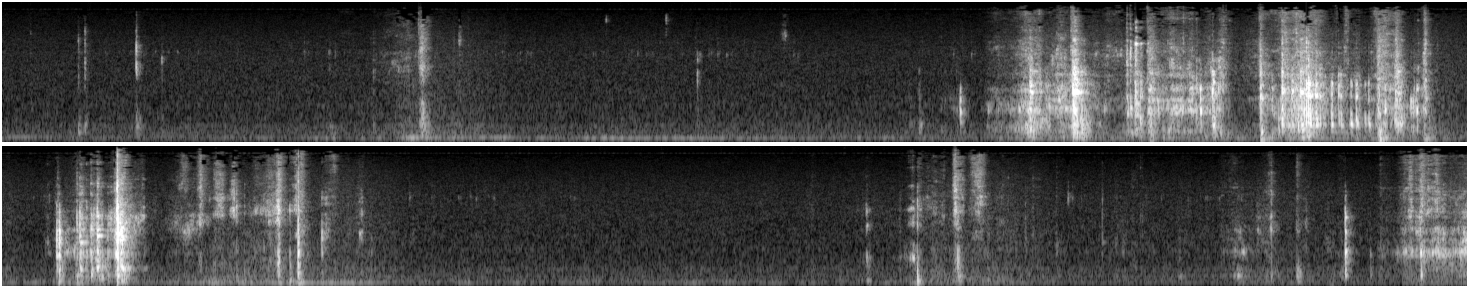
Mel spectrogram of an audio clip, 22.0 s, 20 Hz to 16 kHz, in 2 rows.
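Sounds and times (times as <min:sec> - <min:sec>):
plastic toy pieces clattering: 0:07.5 - 0:10.8.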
